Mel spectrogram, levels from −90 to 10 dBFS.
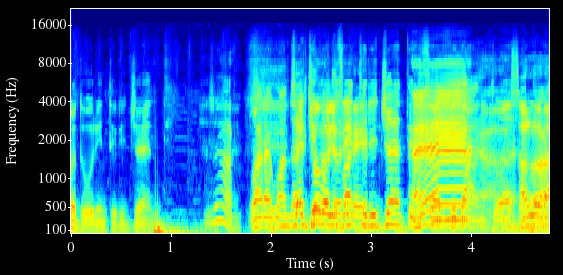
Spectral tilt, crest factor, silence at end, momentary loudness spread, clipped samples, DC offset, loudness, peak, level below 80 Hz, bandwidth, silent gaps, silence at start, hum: -4.5 dB/octave; 16 dB; 0 s; 16 LU; under 0.1%; under 0.1%; -17 LUFS; -2 dBFS; -34 dBFS; 15 kHz; none; 0 s; none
